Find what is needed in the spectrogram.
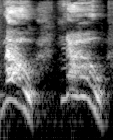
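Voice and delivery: high panicked shout of no. Retold or imitated. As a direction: yell it high as the cuffs catch. Cuffed to Swayze, panicking.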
